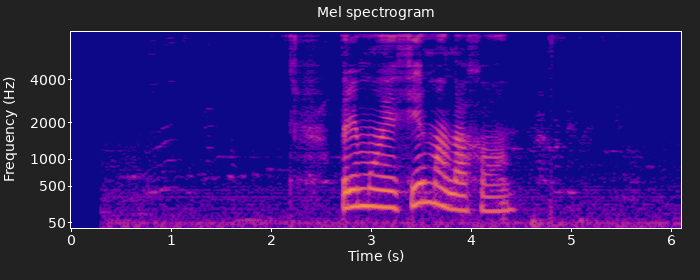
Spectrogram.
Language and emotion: Russian, neutral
